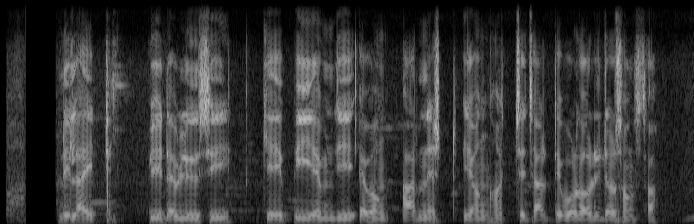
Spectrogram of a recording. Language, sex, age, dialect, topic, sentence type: Bengali, male, 18-24, Standard Colloquial, banking, statement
